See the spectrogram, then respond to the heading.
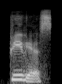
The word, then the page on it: previous: Indian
